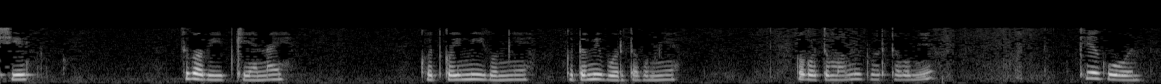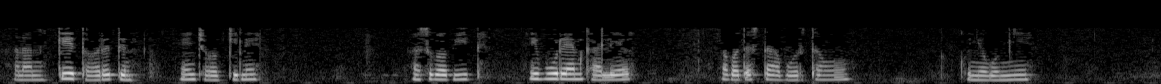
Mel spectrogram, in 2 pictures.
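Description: From start to end, the speech has nothing above 5.6 kHz and sounds dull and smeared. The cause is likely low-bitrate audio saved at a high bitrate. The artefacts point to a very low-rate MP3 pass, re-encoded into a large MP3 that cannot restore lost detail.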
